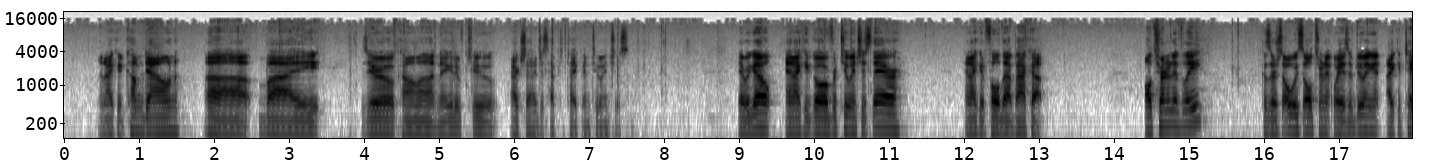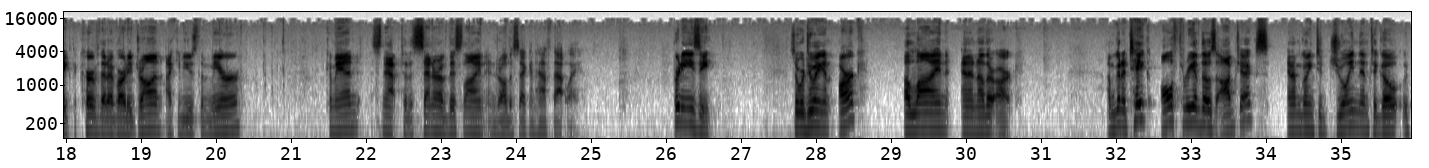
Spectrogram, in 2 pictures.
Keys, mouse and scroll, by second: 3.8-8.2 typing, 10.0 2, 10.5 shift+', 10.6 Return, 11.6 click, 13.3 click, 14.2 Escape, 14.8 click, 15.6 Delete, 17.4 click, 19.3-21.2 typing, 22.9 click, 23.5 click, 26.5 click, 31.4 click, 33.1-34.9 drag.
